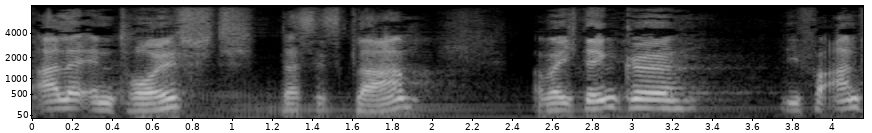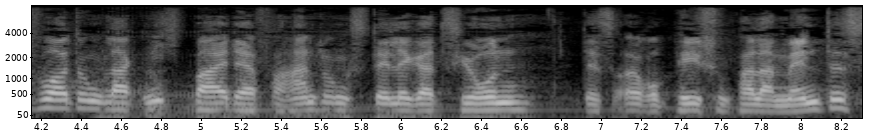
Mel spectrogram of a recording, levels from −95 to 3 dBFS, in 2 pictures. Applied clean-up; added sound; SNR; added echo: neural separator model SepFormer DNS4.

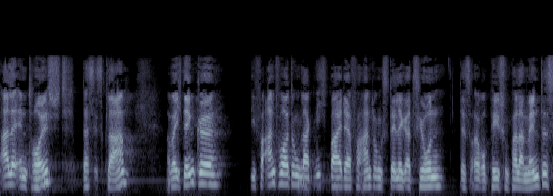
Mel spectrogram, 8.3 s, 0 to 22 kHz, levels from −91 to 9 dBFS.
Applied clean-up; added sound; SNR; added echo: neural mask model DeepFilterNet 3.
